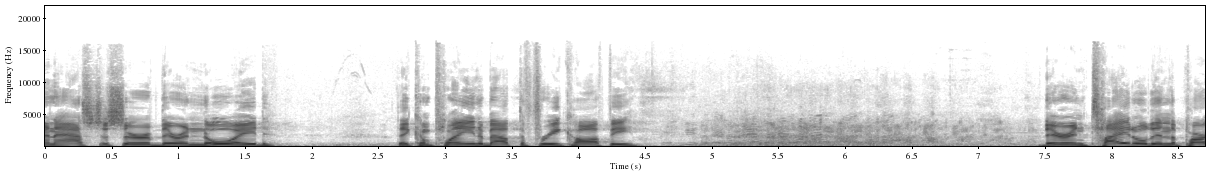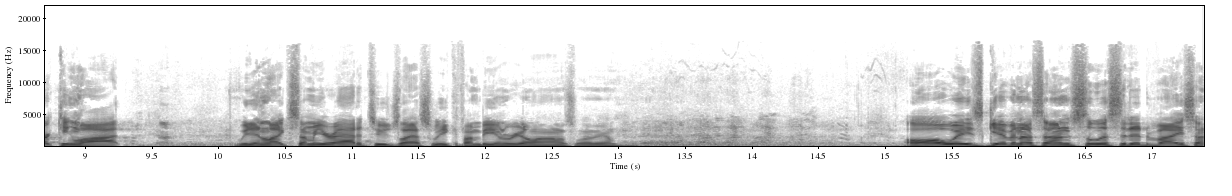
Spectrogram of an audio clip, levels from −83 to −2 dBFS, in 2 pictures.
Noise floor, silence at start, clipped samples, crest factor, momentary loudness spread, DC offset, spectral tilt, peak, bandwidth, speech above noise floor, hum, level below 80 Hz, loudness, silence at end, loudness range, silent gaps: -51 dBFS; 0 s; under 0.1%; 18 dB; 19 LU; under 0.1%; -3.5 dB/octave; -8 dBFS; 16.5 kHz; 26 dB; none; -78 dBFS; -25 LUFS; 0 s; 6 LU; none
